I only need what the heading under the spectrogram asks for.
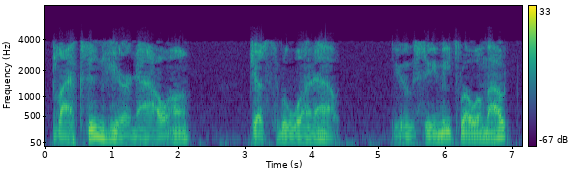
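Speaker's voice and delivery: understated, restrained, simmering fury. Narrating, the reader voices someone who pulled the narrator inside: quiet voice. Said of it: "a quiet voice said".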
